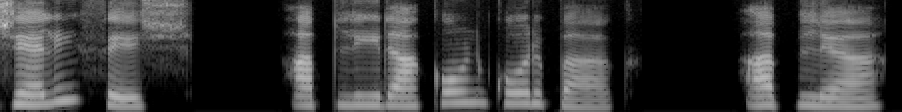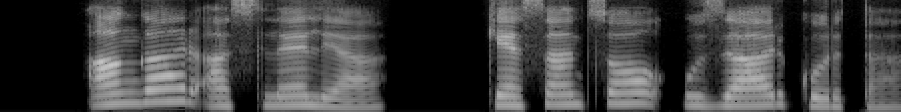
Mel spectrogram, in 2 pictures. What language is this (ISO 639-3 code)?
kok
